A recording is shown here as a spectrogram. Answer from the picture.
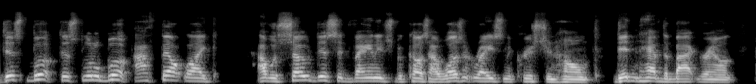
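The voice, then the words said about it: Appalachian rural American accent. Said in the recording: “I have this accent. And I think it was probably worse then than it is now ... my accent may make you think of the Hatfields and the McCoys”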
